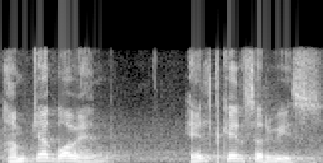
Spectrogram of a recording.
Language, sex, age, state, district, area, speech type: Goan Konkani, male, 60+, Goa, Bardez, urban, spontaneous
